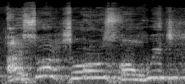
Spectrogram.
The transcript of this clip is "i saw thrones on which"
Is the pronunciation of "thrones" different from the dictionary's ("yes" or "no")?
yes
